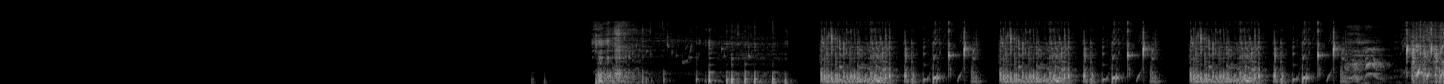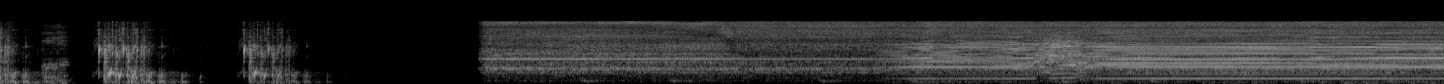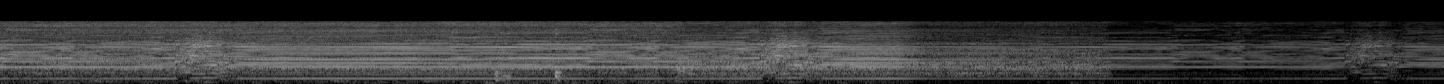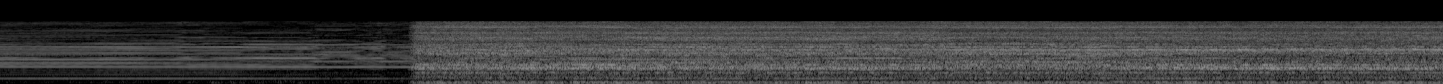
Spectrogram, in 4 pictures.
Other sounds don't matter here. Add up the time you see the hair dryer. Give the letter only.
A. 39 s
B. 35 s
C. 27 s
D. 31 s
D.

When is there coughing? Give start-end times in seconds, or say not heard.
13.4-15.2, 33.8-34.5.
